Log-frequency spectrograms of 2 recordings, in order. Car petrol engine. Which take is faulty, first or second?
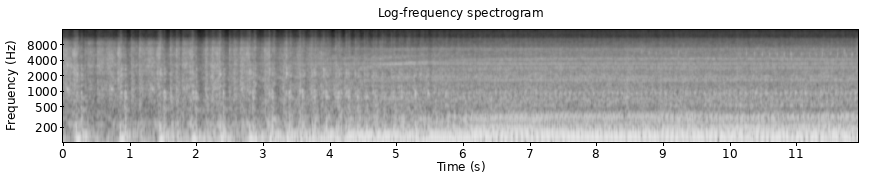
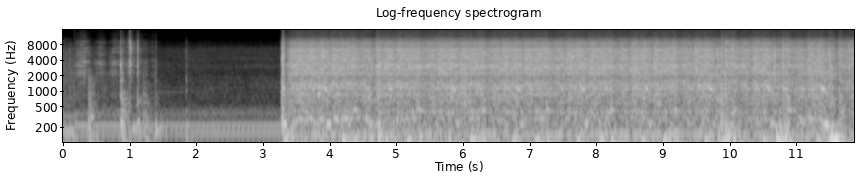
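second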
